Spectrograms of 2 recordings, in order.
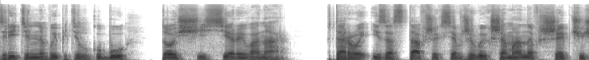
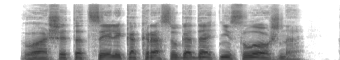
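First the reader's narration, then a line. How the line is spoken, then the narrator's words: Wry snort. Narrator (Russian): хмыкнул Нгала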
